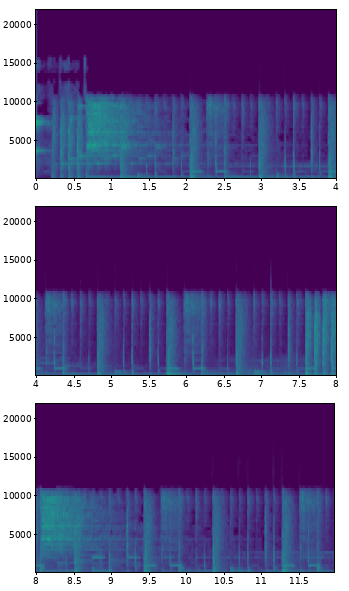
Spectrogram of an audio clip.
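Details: Loud drum-kit music with a pounding bass drum, snare hits and a repeated melodic line plays throughout.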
